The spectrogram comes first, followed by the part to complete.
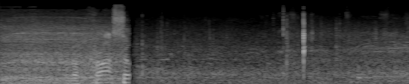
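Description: Ballpark crowd and broadcast noise that cuts off abruptly a little over a second in, giving way to quiet stadium ambience. About three seconds in comes a single sharp crack of a bat hitting a pitched baseball.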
